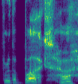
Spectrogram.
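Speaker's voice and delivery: high, raspy, seductive voice. Answering a question about the Bucks pick: raspy, sexy voice. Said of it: "What a raspy, sexy voice you just used there".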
